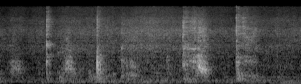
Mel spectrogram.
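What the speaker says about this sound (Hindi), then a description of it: "अब अच्छा से भून जाएगा तब और अच्छा लगेगा दोस्तों" Chicken curry sizzles in a pan as a spoon stirs it in several distinct scraping strokes, close and fairly loud over a steady frying hiss.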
